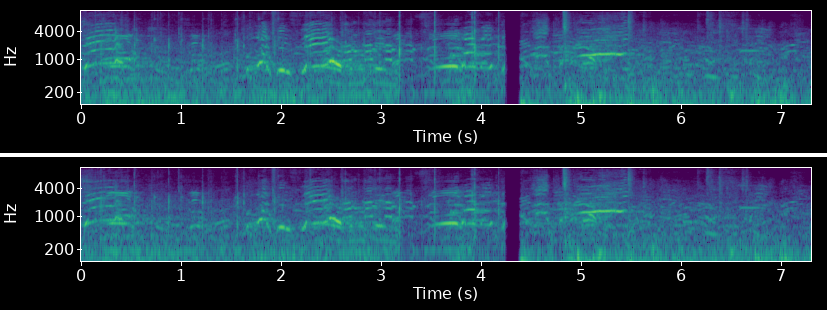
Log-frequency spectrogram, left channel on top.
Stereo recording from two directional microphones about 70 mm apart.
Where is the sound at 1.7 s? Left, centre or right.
Left.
